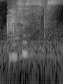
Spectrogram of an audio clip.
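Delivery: faltering soft whisper. Acted. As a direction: breathe it out, barely there. Overwhelmed, needs to be alone.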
